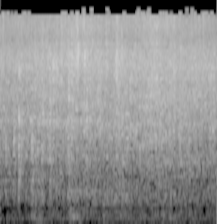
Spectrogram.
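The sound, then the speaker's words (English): Garlic and pasta sizzle in a frying pan, with rosemary in the dish. The hiss is steady, bright and crackling, and no one talks over it. “Okay, our garlic is starting to brown. I'm going to add my pasta right away.”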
